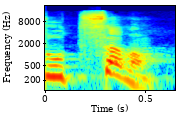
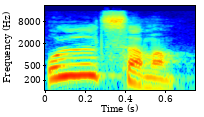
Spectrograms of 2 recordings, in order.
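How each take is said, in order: First: The middle consonant is a t sound. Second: The middle consonant is an l sound. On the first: It is the proper Sanskrit way of saying it. The speaker calls it right. "It is Utsavam" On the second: It is the regional Malayalam way of saying it. The speaker calls it wrong. "they'll say Ulsavam"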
